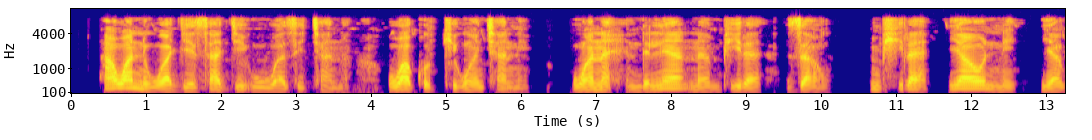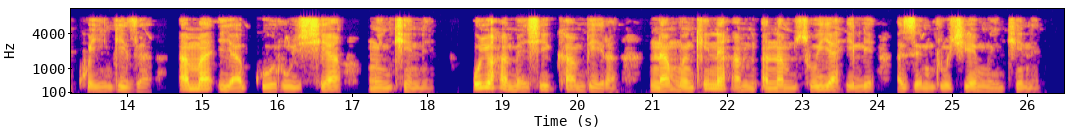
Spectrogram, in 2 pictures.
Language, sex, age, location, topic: Swahili, male, 25-35, Nakuru, government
